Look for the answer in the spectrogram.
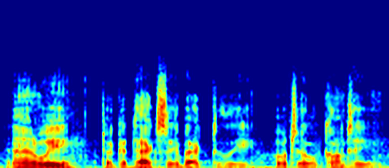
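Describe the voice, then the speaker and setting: Hardboiled lead: low voice, cool, commanding, wry, unhurried, golden-age radio thriller narrator. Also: male voice, a bit bright, a little hiss or hum. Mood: wry, reflective. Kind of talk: 1940s-50s radio drama acting.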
